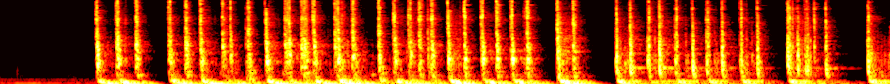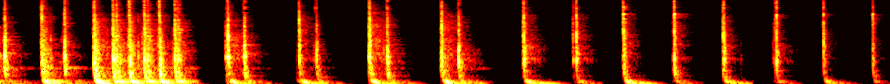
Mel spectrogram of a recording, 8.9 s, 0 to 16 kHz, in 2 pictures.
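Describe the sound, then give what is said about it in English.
Rapid, clattery typing on a vintage mechanical keyboard, crisp, with dense bursts of keystrokes that slow into separate, evenly spaced clicks near the end. No voices. “Vintage Mechanical Keyboards by Missile Goose captures the nostalgic sound of 7 unique sounding mechanical keyboards”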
